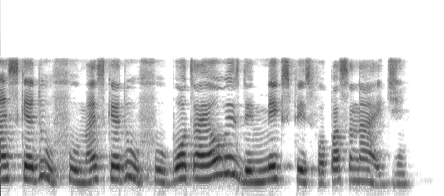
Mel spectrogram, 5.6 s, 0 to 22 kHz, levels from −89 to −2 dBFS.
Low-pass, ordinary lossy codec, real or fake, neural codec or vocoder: 7.2 kHz; none; fake; vocoder, 44.1 kHz, 128 mel bands every 256 samples, BigVGAN v2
